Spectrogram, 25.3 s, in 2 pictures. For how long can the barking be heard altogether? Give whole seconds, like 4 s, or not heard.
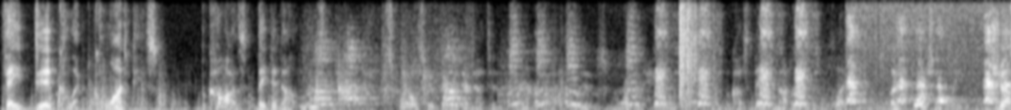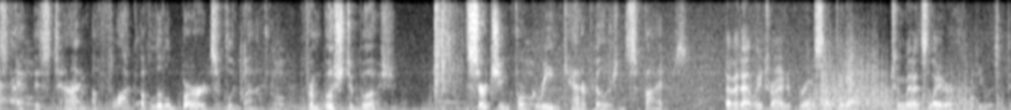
9 s.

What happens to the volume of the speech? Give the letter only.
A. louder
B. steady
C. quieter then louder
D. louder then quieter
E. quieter
C.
